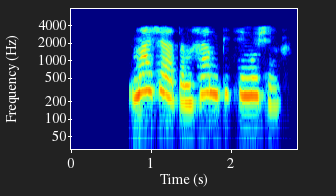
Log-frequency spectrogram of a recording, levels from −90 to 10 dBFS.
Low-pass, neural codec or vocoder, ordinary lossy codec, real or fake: 7.2 kHz; codec, 24 kHz, 6 kbps, HILCodec; AAC, 16 kbps; fake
